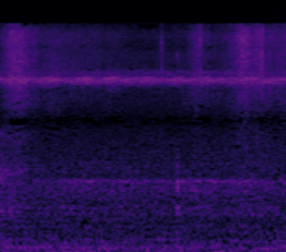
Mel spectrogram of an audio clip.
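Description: Steady outdoor background with no distinct events: a constant high insect drone over a low rumble.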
